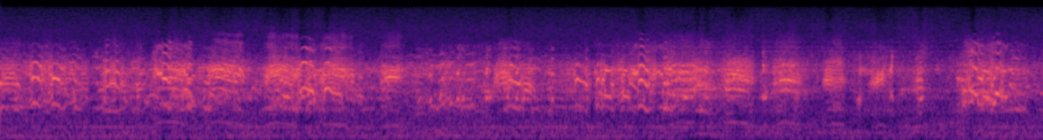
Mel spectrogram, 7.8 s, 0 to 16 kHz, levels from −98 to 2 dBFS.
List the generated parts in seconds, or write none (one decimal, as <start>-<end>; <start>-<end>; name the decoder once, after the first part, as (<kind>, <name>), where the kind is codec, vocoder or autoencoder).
5.0-7.3 (codec, SNAC)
